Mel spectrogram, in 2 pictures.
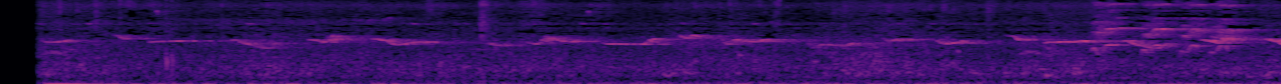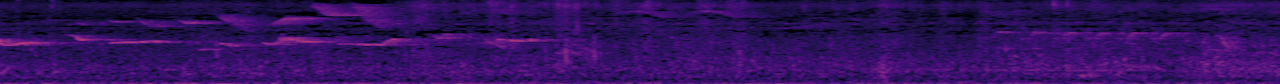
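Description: Small birds singing in waterside woods: one bird repeats a short chirping note about twice a second for most of the stretch, stopping near the end, and a few higher calls from other birds join around the middle.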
